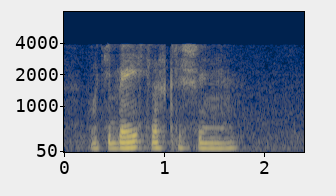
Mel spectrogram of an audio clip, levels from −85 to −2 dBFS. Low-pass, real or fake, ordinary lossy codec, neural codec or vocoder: 7.2 kHz; real; AAC, 16 kbps; none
